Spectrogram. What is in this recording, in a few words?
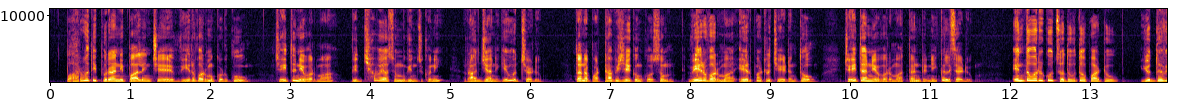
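Telugu story, storytelling voice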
